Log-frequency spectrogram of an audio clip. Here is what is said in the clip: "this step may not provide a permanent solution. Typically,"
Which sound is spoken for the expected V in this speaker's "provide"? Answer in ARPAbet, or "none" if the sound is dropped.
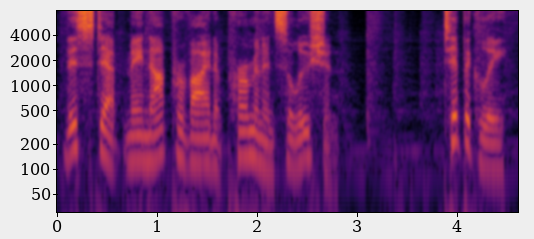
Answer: V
